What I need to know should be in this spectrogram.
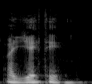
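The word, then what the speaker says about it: Ajeti: And I'm pronouncing it Ayeti because some of our listeners have gone onto social media saying they don't want me getting involved in another Big Chris debacle.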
